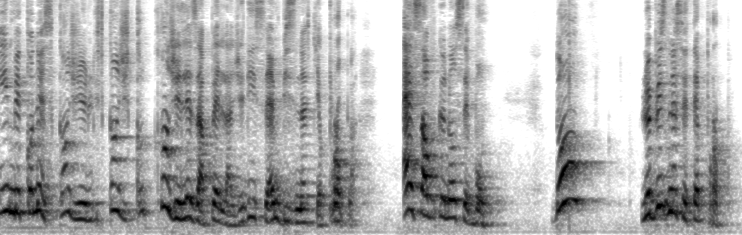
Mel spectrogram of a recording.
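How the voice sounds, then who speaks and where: A woman with a fairly high voice swings her pitch very widely and shows vocal fry. Her loudness shifts sharply, and she takes long, frequent pauses. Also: moderate pace. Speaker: online influencer / live streamer. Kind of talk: live stream talk to viewers. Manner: halting, many restarts.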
